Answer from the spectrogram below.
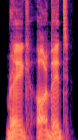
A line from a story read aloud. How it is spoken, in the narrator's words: Malek grunted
